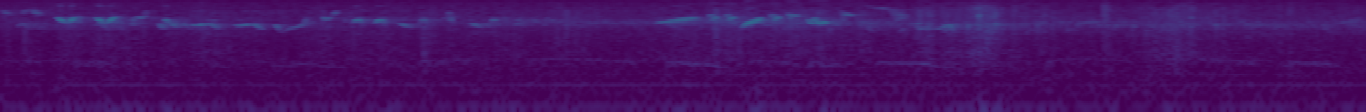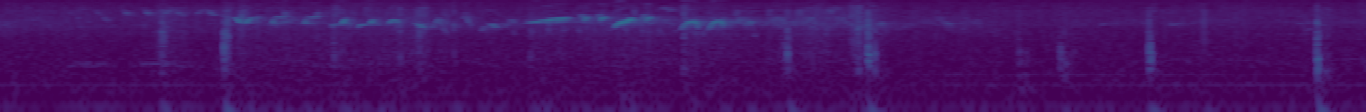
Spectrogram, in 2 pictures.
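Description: Footsteps crunch over stones and dry leaves.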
